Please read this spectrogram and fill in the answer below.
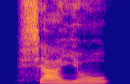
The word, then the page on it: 下游: xià yóu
